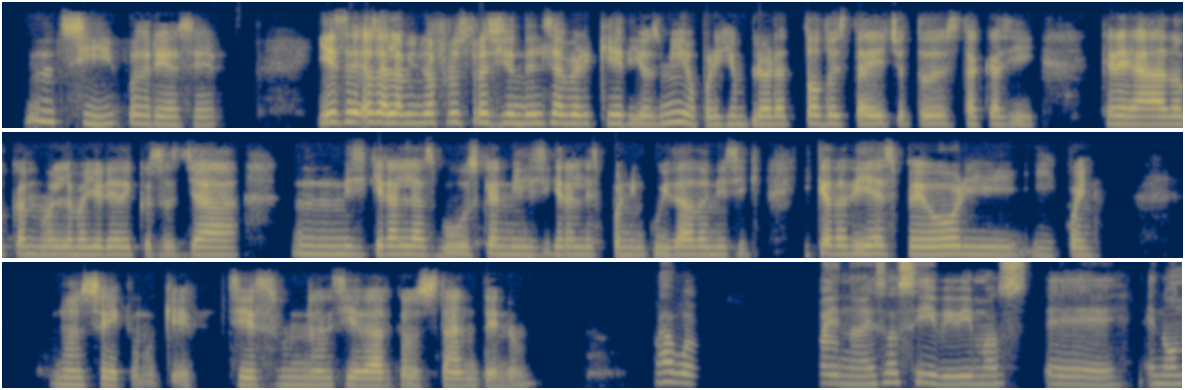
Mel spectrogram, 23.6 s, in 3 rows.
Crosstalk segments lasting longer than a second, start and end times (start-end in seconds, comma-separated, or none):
none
